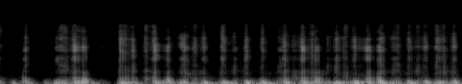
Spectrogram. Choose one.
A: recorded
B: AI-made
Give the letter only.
B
